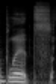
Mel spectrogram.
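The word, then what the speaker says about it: Blitzø: He doesn't go by Blitz O anymore. The O is silent.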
